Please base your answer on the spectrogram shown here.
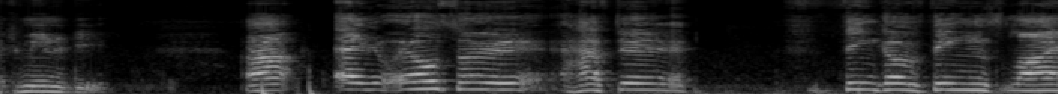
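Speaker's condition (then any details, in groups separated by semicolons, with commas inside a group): Cerebral palsy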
